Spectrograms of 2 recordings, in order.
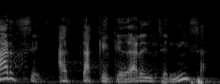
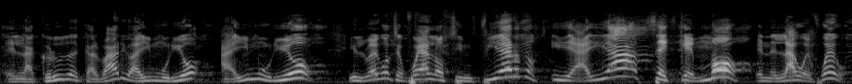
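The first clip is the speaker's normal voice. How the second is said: louder, rising preacher's cadence; preaching build; 4 semitones higher, 8 dB louder than usual. Acted. Preacher on the cross and the fire, louder building cadence. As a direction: build it up line by line.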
